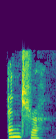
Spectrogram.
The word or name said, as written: entera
